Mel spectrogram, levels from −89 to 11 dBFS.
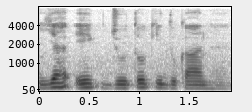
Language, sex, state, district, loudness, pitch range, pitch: Hindi, male, Uttar Pradesh, Lucknow, -21 LUFS, 115-135 Hz, 120 Hz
